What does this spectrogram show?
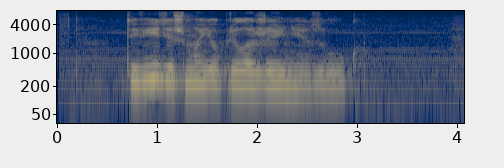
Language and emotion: Russian, sad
